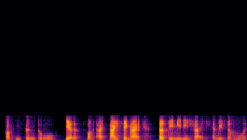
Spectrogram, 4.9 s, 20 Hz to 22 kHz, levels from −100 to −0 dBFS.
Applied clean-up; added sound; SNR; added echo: neural mask model DeepFilterNet 3.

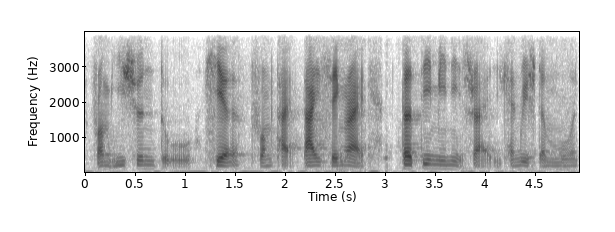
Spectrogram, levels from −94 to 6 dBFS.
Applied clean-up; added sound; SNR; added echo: none; none; none; none.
